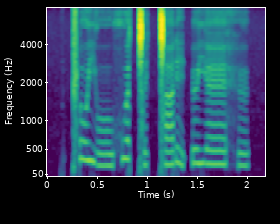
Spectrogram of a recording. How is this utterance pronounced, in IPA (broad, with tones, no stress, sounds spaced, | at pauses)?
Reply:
ǁ o˦ j oː˨ xʷ a˦ ǀ ɪ˨ ǀ a˨˦ ɾ i˨ ʔ ʏ˦ j ɛː˦ h ʏ˦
